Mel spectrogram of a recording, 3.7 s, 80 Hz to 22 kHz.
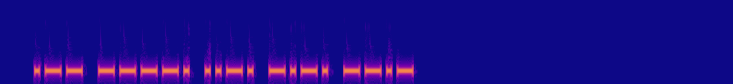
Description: Morse code, heard as a keyed tone, about 46 wpm, 700 Hz. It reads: W9FCQ
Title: USA Call Signs - 5 Characters - Repeated 3x - 45wpm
